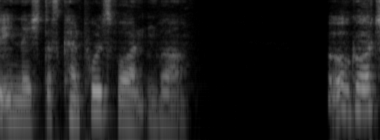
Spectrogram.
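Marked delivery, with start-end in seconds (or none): 3.3-3.8 lightly voiced sob. A narrator's reading. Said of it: "schluchzte Draco".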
